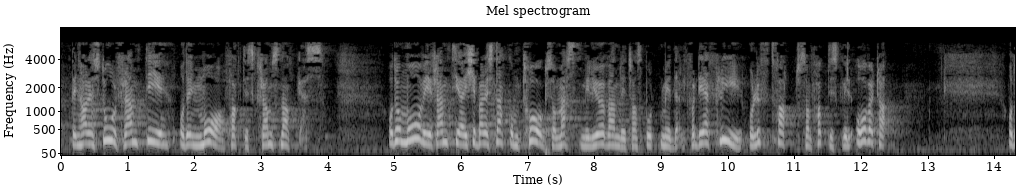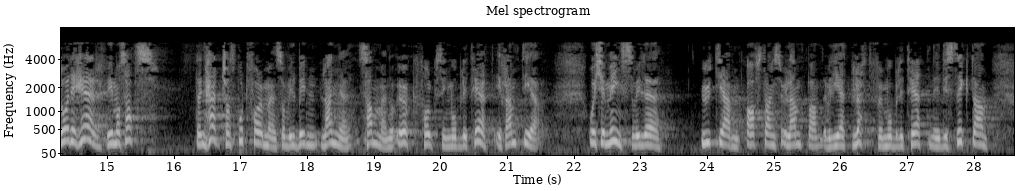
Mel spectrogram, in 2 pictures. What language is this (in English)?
Norwegian Bokmål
